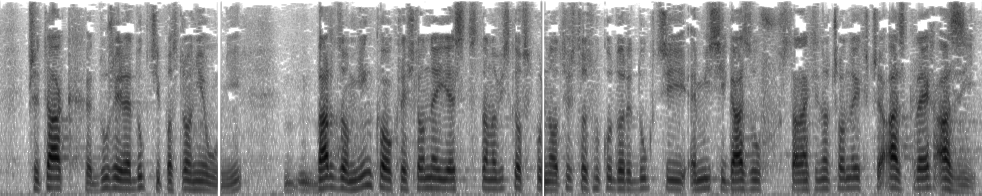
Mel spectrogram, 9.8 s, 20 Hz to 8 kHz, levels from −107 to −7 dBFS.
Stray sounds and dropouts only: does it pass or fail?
fail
